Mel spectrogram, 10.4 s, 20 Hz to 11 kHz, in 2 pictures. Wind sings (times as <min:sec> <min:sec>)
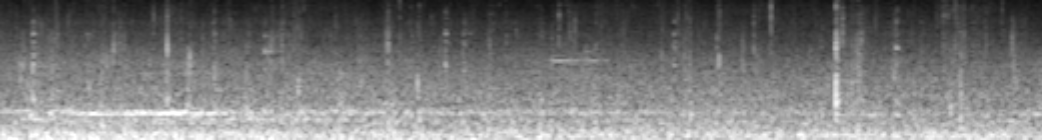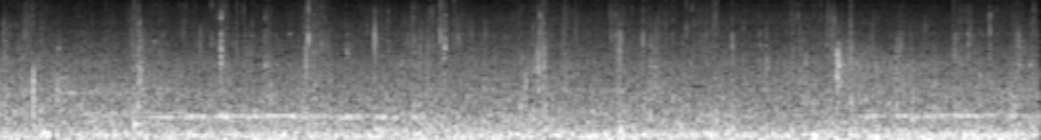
0:00.0 0:03.3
